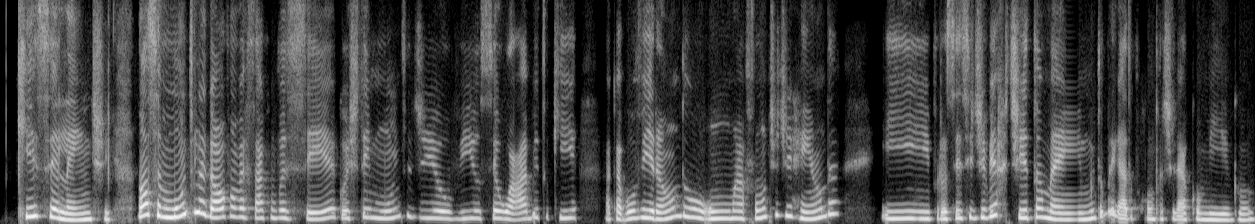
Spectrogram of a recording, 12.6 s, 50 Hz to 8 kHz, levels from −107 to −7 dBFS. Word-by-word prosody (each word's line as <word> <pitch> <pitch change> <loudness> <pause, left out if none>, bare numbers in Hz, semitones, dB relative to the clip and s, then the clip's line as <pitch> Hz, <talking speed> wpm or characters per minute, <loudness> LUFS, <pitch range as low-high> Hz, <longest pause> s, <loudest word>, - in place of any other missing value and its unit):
Que 330 - +1
excelente! 245 -8 +3 0.3
Nossa, 375 +2 +5
é - - +4
muito 330 +10 +5
legal 310 -10 +4
conversar 310 -4 -3
com 280 - -6
você. 260 0 -1
Gostei 270 +3 -5
muito 285 +6 -3
de 275 -2 -6
ouvir 255 +1 -3
o - - -6
seu 260 -1 0
hábito, 250 +8 -4
que 275 0 -5 0.3
acabou 240 +2 0
virando 285 +4 +2
u 255 -2 +2
uma 260 0 0
fonte 290 +9 -2
de 360 -2 -1
renda 280 +4 0 0.5
e 255 -1 0
pra 245 -2 -1
você 245 +3 -2
se 295 - -4
divertir 300 0 -1
também. 230 -7 +1
Muito 260 +4 0
obrigada - - -1
por - - -27
compartilhar 245 -1 -3
comigo. 215 -1 -1
270 Hz, 165 wpm, -23 LUFS, 245-300 Hz, 0.5 s, Nossa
